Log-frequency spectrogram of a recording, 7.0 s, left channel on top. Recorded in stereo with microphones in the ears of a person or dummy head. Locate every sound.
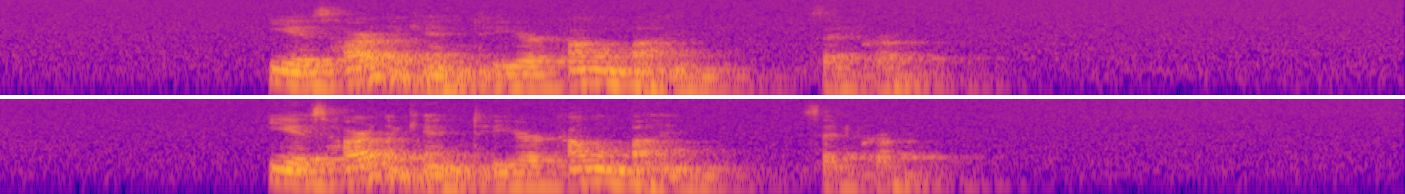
1.4 s a man speaking: 50° right (ahead or behind), 3 m; by 4.6 s 80° right, 4 m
